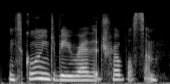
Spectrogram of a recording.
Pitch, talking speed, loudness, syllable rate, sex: 220 Hz, 210 wpm, -16 LUFS, 6.7 syllables/s, female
